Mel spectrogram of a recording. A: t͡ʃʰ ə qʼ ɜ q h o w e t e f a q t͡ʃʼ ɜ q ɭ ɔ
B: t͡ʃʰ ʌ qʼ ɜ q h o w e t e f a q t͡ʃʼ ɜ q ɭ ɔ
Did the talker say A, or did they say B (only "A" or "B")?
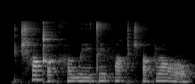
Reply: B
